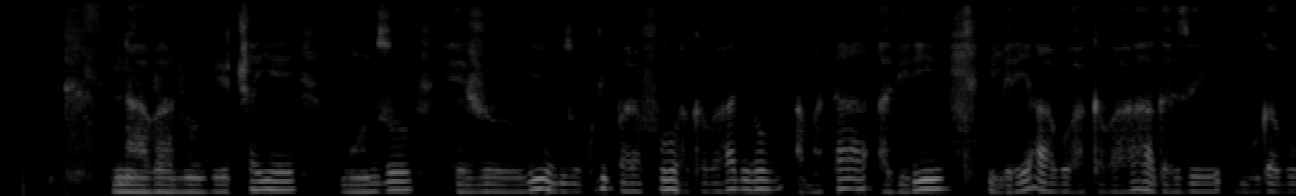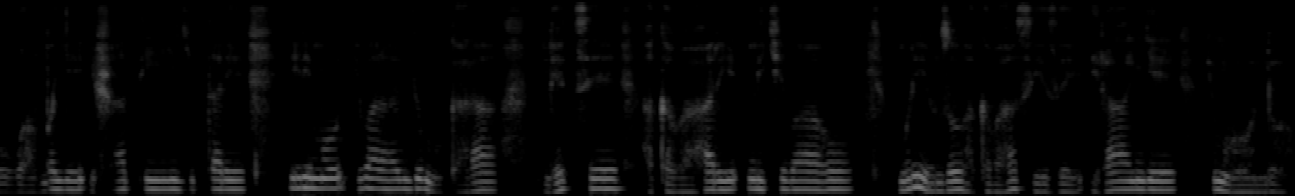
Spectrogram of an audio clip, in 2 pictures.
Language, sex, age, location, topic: Kinyarwanda, male, 18-24, Nyagatare, health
